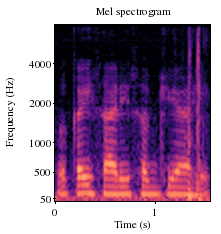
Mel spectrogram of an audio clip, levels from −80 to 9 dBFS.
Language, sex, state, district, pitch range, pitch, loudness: Hindi, male, Chhattisgarh, Sukma, 125-130 Hz, 130 Hz, -15 LUFS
